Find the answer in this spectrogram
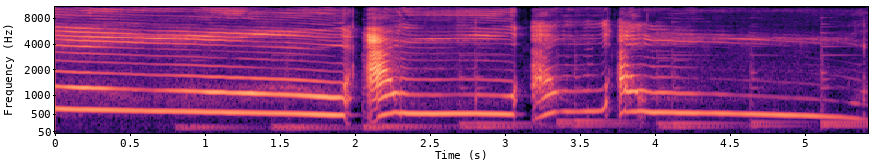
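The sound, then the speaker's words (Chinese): Voices imitate a wolf pack howling as it runs: long, sustained, slowly falling wails that break off briefly and rise again, layered over a steady low rhythmic pulsing underneath. “狼群一边奔跑一边发出嚎叫。”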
